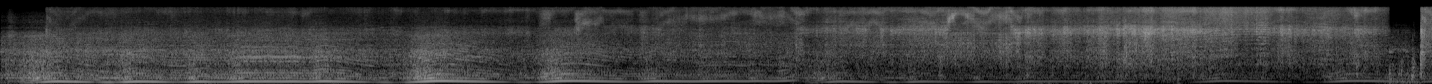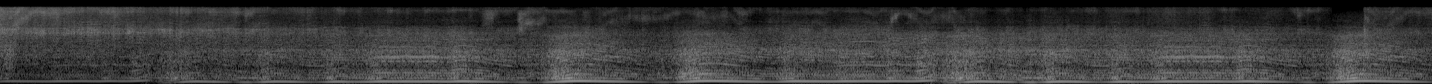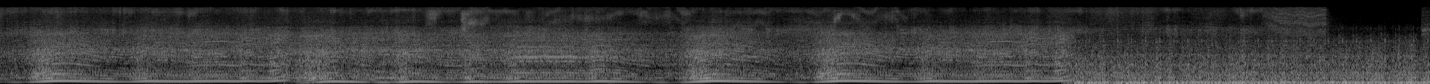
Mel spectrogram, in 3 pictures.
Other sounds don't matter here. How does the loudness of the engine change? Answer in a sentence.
The volume of the engine goes down, then up.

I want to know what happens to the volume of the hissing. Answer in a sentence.
The volume of the hissing goes up, then down.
